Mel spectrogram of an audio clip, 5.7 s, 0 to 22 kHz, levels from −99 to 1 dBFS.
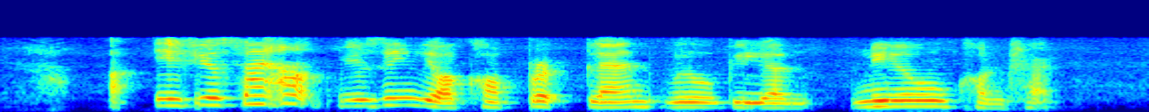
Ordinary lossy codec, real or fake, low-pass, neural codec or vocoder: Opus, 64 kbps; fake; 5.4 kHz; codec, 16 kHz in and 24 kHz out, 1.1 kbps, FireRedTTS-2 codec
